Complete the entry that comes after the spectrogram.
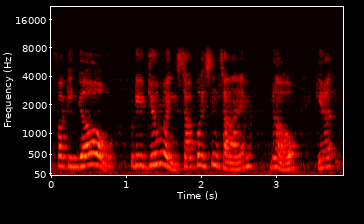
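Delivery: high, urgent reenacted yell; retold exasperated yelling. Viewer retelling screaming at the movie's dawdlers, exasperated yelling. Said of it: "I'm yelling and screaming".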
